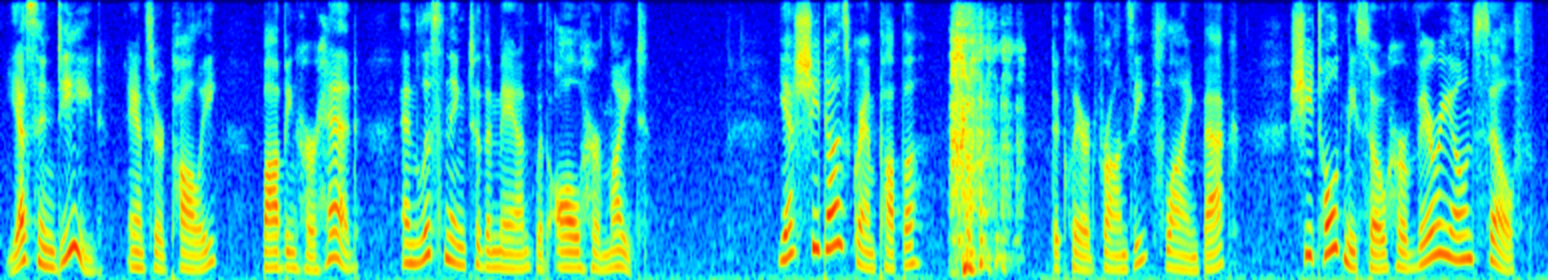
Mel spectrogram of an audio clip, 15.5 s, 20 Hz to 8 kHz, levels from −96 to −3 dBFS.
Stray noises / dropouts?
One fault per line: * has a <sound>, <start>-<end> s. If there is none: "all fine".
* has a laugh, 9.5-10.3 s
